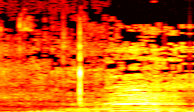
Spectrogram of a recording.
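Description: A cow at a livestock sale gives a loud, close, drawn-out moo with a rising then falling pitch, lasting most of the two seconds over faint background noise.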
